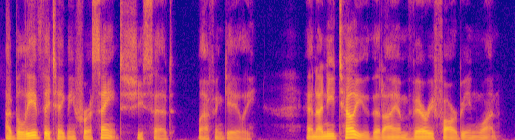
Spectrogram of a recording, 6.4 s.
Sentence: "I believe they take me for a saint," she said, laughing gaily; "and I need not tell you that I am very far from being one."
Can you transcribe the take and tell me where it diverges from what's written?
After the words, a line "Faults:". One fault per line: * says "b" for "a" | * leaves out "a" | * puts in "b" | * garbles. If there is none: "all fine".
"I believe they take me for a saint," she said, laughing gaily; "and I need tell you that I am very far being one."
Faults:
* leaves out "not"
* leaves out "from"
